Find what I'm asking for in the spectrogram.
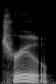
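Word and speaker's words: TRVE: It's just True, but it's spelled with a V because it's metal.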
